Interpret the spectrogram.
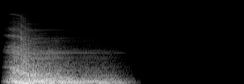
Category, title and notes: Sound effects > Other
Sound Design Elements Whoosh SFX 013
design, motion, production, elements, ambient, movement, audio, dynamic, trailer, cinematic, sound, film, effect, swoosh, fast, element, transition, effects, fx, whoosh, sweeping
